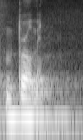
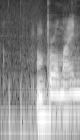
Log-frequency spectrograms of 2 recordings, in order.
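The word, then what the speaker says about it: bromine: अच्छा, liquid form में बस हमारा एक ही नॉन मेटल होता है, दैट इज़ ब्रोमीन। ब्रोमाइन भी बोलते हैं इसको कई बार, ठीक है, तो प्रोनाउंसिएशन उतना मैटर नहीं करता, ब्रोमीन, ठीक है।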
